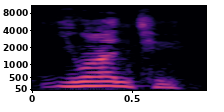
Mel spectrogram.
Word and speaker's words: Yuan Qi: Is it Yuan Qi? Yang Qi? Wan Qi. Yeah. How do you say? Yeah. Yuan. Yuan Qi.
